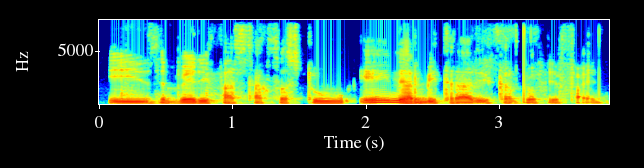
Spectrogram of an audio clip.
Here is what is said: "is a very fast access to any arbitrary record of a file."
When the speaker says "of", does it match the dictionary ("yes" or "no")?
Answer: no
